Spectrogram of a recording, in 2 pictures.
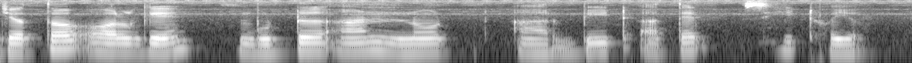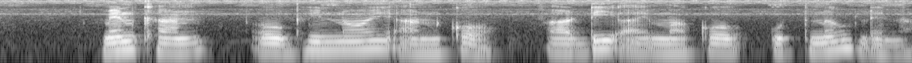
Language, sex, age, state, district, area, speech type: Santali, male, 18-30, West Bengal, Bankura, rural, read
